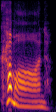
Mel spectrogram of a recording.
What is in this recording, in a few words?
ENG; Dialogue; Cars; XBOX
